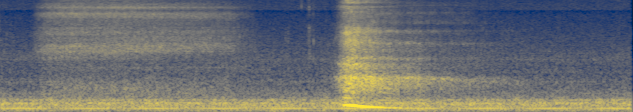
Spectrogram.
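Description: A woman's deep breath: a slow, faint inhale lasting about two seconds, then about three and a half seconds in, a louder exhale let out as a voiced sigh falling in pitch.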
